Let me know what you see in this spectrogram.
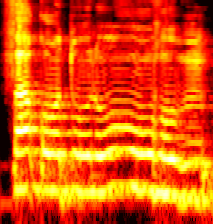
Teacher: اور اس قاف کے اندر قلقلہ کریں گے، اس لیے کہ قاف حروف قلقلہ میں سے ہے، اور یہ قاعدہ ابھی میں نے آپ کو اوپر بتایا ہے، اور یہ ساتھ میں ساکن بھی ہے۔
